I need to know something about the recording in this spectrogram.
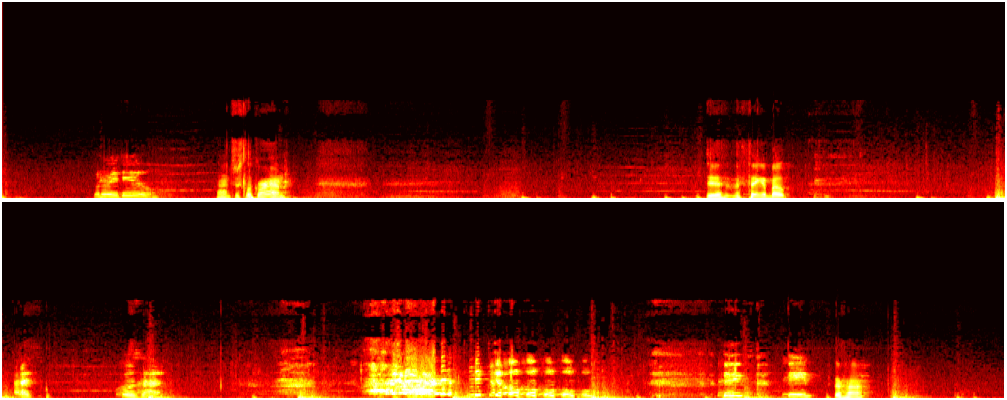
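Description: A young woman talks and exclaims with animation close to a microphone.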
